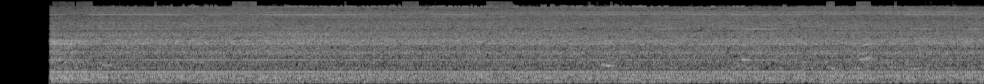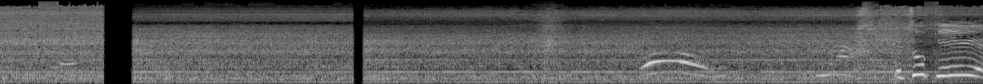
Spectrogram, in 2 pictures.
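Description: A vacuum cleaner running indoors produces a loud, continuous whine and roar nearby, briefly cut off and then resumed, while voices speak beneath the motor noise.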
